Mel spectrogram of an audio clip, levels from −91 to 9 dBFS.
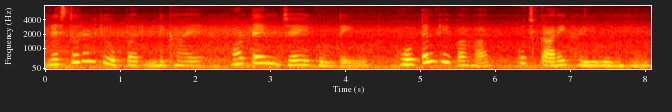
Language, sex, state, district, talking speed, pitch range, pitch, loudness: Hindi, female, Madhya Pradesh, Dhar, 110 wpm, 180-270 Hz, 200 Hz, -18 LUFS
